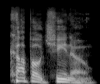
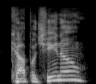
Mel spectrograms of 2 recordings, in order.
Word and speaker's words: cappuccino: "I'll have a capoccino," he said, his voice confident, but tragically mispronouncing the name of the drink.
